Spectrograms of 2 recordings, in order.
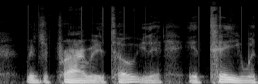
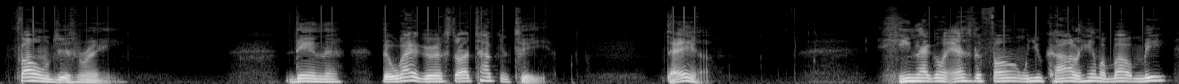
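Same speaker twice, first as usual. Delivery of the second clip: ordinary talk, nothing marked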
